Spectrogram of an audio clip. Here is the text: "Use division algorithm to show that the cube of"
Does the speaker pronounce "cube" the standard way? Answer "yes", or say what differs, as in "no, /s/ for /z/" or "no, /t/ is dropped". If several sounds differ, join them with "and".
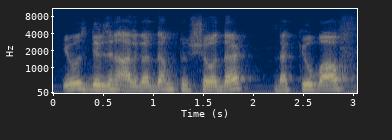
yes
